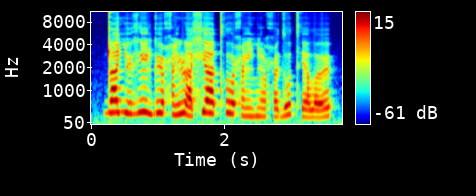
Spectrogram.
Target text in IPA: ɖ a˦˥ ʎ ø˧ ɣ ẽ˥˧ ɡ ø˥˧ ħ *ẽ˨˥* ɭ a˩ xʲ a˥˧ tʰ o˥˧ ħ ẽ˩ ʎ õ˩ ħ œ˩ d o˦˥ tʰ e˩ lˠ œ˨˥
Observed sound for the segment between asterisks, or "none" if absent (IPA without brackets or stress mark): ĩ˨˥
